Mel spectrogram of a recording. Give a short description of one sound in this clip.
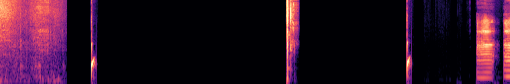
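Game interface buttons click.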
